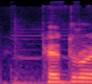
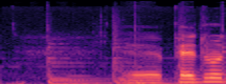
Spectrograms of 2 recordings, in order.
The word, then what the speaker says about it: Pedro: önceki videomda bunlara tozlayıcı olarak Petro ettiğimi söylemiştim Ancak telaffuzu yanlışlık telaffuza yanlış da bulmuşum gittim faturasını da baktım Hatta Pedro demiş firma olmuş arkadaşlar burada beş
